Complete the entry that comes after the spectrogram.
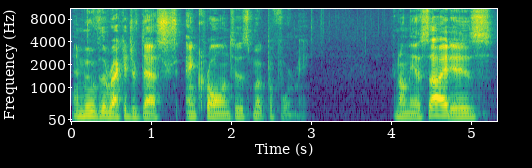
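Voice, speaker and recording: A man's voice: mid-range voice, fairly even intonation, normal speed, a little mellow. A man hosting a let's play, reading a visual novel's first-person narration aloud with occasional asides of his own. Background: game music.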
